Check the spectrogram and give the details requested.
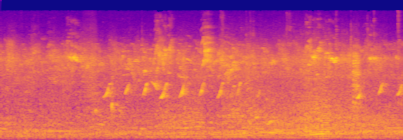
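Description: Birds chirping: two quick runs of short rising chirps, about four a second, with sharper high-pitched calls in between.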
